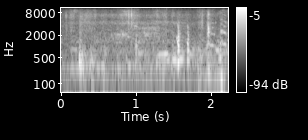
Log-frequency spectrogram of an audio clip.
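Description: Chickens that have just been given worming medicine cluck softly in a few short, scattered calls nearby over low background noise.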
